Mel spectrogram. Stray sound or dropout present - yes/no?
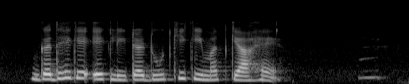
yes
